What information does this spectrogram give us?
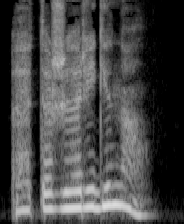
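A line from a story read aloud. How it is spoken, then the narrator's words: Sudden breathless exhale. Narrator (Russian): вдруг выдохнула Джен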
